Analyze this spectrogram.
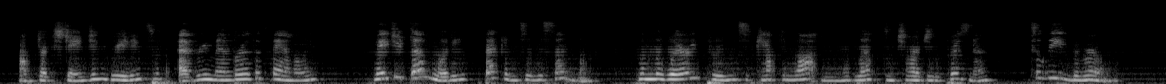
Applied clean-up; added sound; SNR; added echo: neural separator model SepFormer DNS4.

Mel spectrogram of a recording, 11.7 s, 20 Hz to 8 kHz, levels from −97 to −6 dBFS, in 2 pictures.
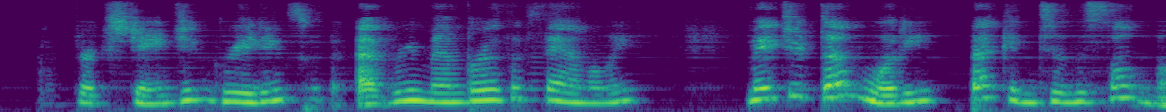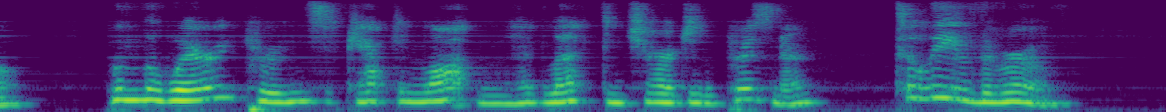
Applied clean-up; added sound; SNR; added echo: neural mask model DeepFilterNet 3.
